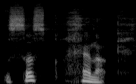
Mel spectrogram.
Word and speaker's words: Susquehannock: Susquehannock. Is that a thing? That's how you say it.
